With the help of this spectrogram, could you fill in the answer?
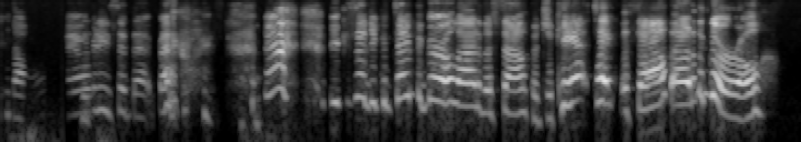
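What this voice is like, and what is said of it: Southern accent, slow speech. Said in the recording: “accent is coming alive ... she's speaking slower and slower”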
